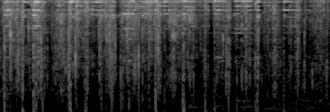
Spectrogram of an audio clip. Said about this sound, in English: When I jingle these keys, does it make you happy?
